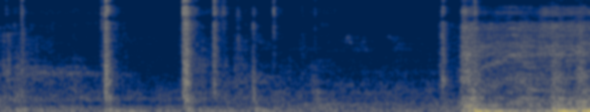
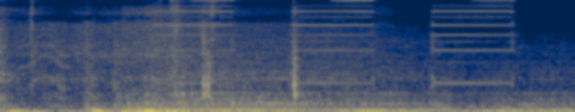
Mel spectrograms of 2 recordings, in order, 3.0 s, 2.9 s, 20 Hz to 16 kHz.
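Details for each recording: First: Ford Territory 206 model after a collision: starter turning the engine steadily about three times a second, never catching; crank no start because the fuel inertia cut-off switch tripped, fixed by resetting it. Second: Ford Territory that cranked but wouldn't start after a collision, now starting after resetting the tripped inertia fuel cut-off switch: brief crank, catches at once, steady low idle; clean normal start.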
